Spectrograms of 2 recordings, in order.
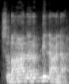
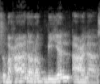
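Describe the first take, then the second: First: There is no y sound after rabbi. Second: A y sound is heard after rabbi. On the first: The speaker calls it wrong. "कैसे पढ़ते हैं" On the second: The speaker calls it right. "हालांकि"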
